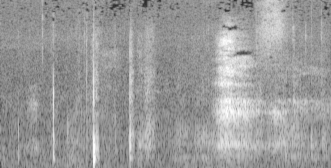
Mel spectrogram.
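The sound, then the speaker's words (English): A single drawn-out, breathy yawn rising and fading over about a second, preceded by a few soft clicks, otherwise quiet. “See, and when you yawn, that means you're lacking oxygen.”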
